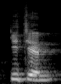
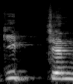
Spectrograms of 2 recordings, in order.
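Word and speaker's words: kitchen: pronunciation যদি ভুল করেন এটা হচ্ছে কিচেন এখানে টি কিন্তু উচ্চারণ হয় না এখন কেউ যদি কিট চেন বলে কিট উচ্চারণ করে তাহলে কিন্তু সে ভুল করলো ডোর দরজা উইন্ডো জানালা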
